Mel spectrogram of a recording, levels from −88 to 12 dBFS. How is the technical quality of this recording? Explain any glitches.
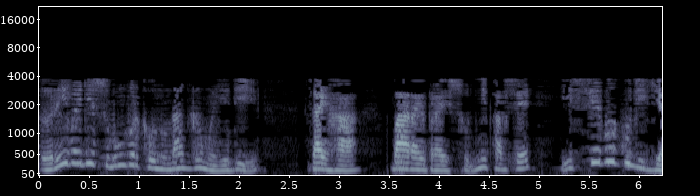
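Technical quality is poor throughout. The speech sounds dull and smeared, with nothing above 3.8 kHz and a warbling, fizzy texture, likely heavy AAC compression at a very low bitrate, around 8 kbps.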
